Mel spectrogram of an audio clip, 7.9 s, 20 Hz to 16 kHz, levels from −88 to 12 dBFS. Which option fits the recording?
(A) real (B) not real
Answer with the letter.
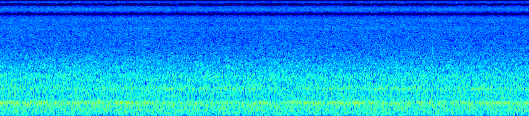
A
